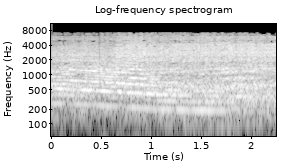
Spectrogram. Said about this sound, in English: You can see, too, those kids of the RAF and their planes. Your planes, zooming up to fight for those ships. For your life.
